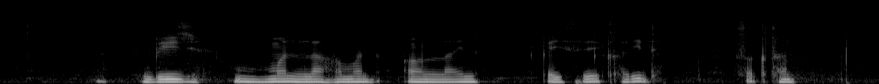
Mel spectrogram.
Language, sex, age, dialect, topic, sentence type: Chhattisgarhi, male, 18-24, Eastern, agriculture, statement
